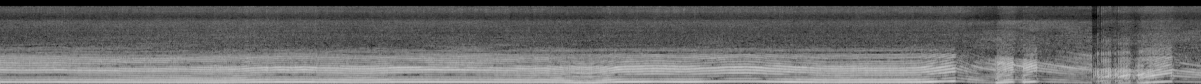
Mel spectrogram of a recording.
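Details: McCulloch Pro Mac 1010 two-stroke chainsaw cutting wet wood with a dull chain, high jet barely open; owner suspects the carburetor. It screams steadily, then sags and wavers as it digs in, losing revs under load. Much better than before, not 100%.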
